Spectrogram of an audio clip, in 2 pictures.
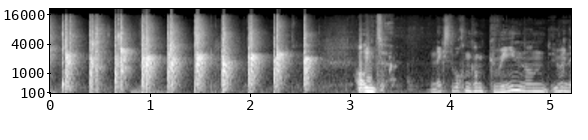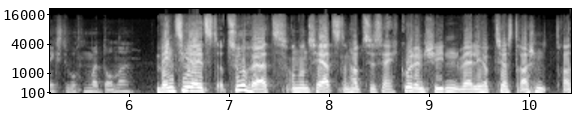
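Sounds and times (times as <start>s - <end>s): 
audience applause: 0.0s - 2.7s
speech: 3.1s - 10.4s.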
